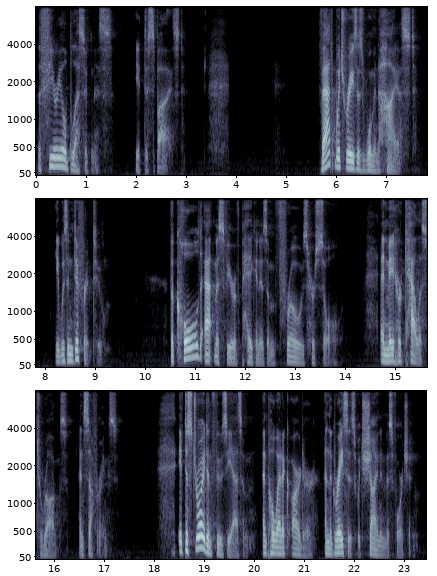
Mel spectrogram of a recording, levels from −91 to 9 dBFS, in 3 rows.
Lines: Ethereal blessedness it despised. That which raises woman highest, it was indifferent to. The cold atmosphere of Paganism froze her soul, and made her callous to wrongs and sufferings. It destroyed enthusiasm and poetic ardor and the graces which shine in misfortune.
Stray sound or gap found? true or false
false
